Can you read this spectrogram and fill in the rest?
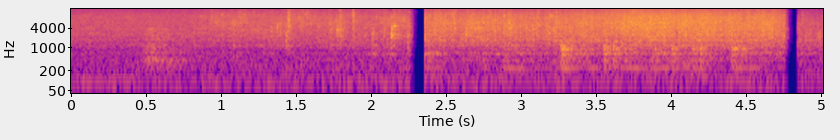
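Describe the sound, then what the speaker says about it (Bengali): Chopped onions fry in a pan after a little water is added, giving a steady, close hiss and sizzle with stirring scrapes. It runs continuously apart from two brief silent breaks. "পেঁয়াজটাকে হালকা ভেজে নেব।"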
